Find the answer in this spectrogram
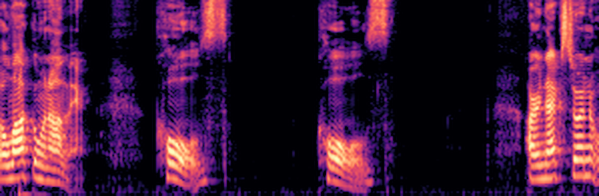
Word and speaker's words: Kohl's: next up we have Kohl's Kohl's this one's actually kind of tricky so it's spelled Koh L apostrophe s but we actually only have four sounds in this word so the first consonant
